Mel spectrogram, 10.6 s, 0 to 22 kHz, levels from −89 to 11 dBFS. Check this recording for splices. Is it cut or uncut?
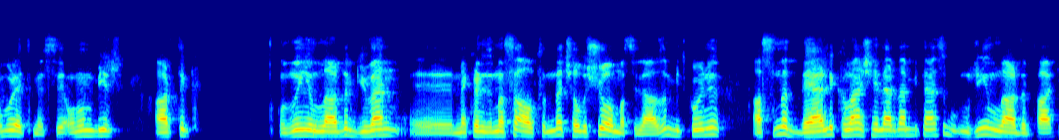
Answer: uncut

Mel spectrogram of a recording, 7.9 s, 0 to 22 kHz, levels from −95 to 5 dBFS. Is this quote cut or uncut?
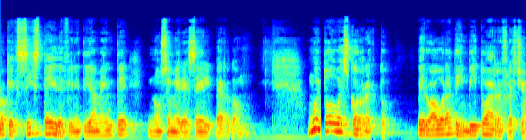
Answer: cut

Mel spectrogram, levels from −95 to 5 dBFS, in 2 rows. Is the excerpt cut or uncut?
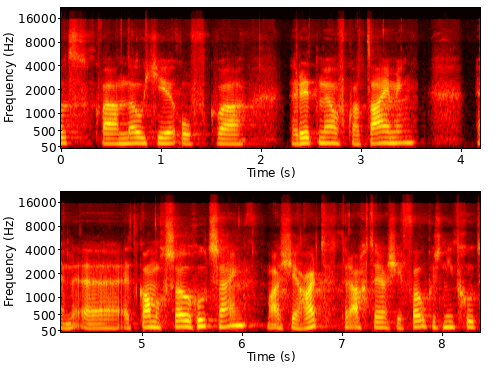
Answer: uncut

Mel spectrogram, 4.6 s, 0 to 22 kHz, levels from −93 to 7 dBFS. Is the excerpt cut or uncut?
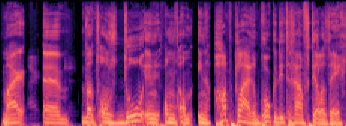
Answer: cut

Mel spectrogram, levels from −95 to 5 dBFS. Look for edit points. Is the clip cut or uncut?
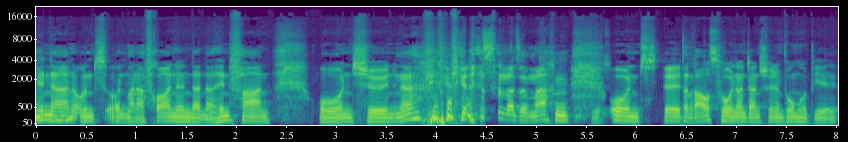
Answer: cut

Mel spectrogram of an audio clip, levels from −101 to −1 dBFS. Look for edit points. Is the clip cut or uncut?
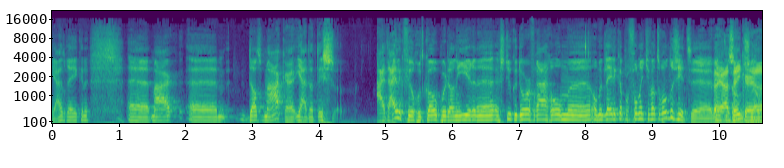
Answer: uncut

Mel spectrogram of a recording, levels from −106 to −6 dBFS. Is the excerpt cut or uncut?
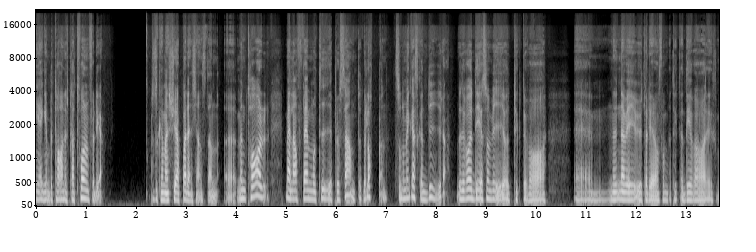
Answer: cut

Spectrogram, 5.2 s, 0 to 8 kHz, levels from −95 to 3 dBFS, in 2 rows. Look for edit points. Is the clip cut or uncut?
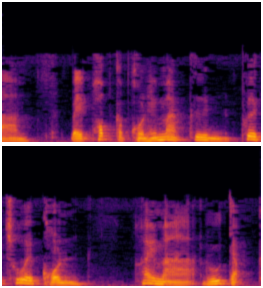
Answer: uncut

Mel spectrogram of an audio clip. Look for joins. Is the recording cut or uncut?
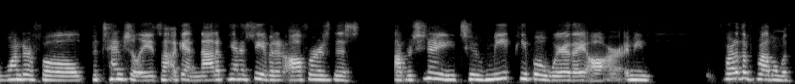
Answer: uncut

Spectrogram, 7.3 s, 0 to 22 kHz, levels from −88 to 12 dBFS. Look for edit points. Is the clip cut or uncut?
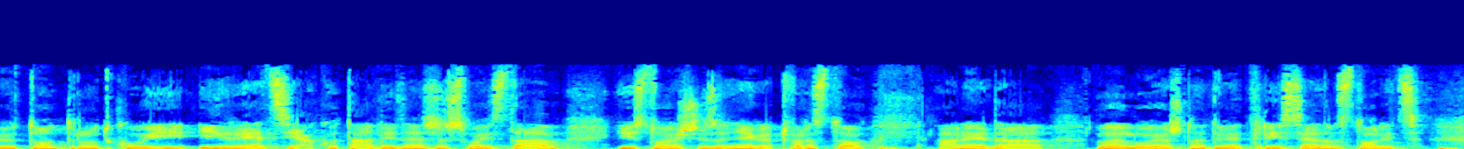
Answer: uncut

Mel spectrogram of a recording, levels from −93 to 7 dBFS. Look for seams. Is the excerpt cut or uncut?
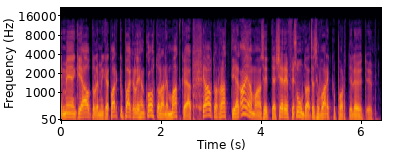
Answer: cut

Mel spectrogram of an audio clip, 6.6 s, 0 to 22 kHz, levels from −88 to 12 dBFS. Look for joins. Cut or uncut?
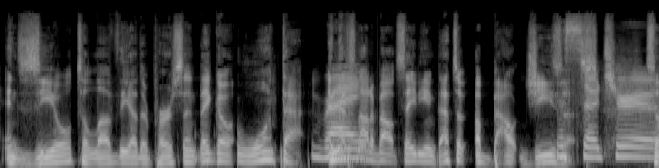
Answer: cut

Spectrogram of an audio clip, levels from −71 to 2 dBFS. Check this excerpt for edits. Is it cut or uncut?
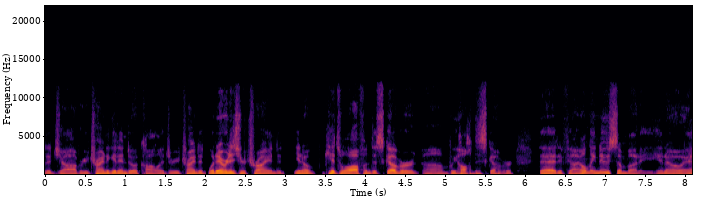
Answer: cut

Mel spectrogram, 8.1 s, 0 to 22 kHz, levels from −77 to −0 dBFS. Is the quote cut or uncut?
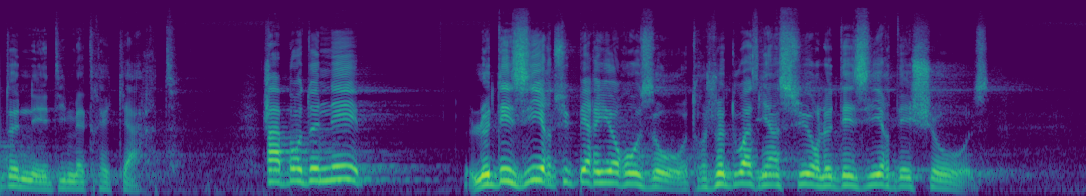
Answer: cut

